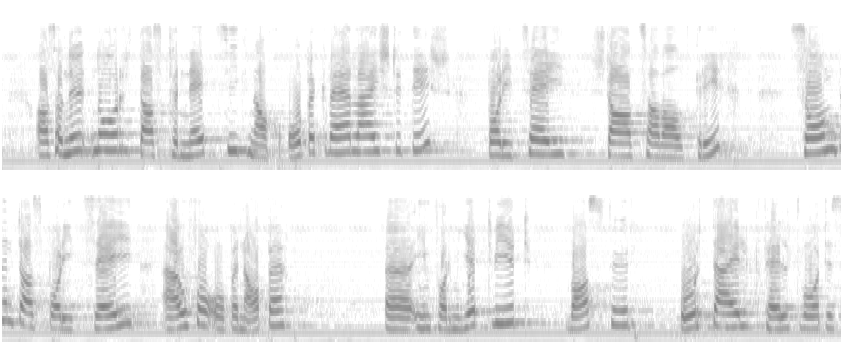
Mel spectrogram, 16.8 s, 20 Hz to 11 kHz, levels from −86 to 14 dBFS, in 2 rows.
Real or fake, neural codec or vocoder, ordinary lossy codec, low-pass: real; none; none; 7.2 kHz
